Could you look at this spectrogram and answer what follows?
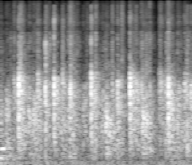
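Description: A church congregation applauds the Lord together, a steady, fairly close round of rhythmic clapping from many hands with no talk over it.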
